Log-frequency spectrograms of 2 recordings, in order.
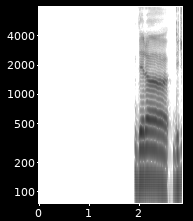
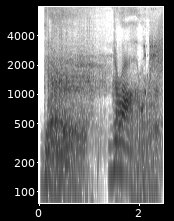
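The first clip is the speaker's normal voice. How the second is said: a low mock tiger growl from the throat; 3 semitones lower, 7 dB louder than usual. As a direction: growl like a big cat.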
